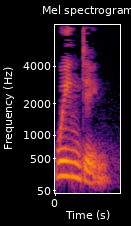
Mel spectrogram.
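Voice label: "wingding", English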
